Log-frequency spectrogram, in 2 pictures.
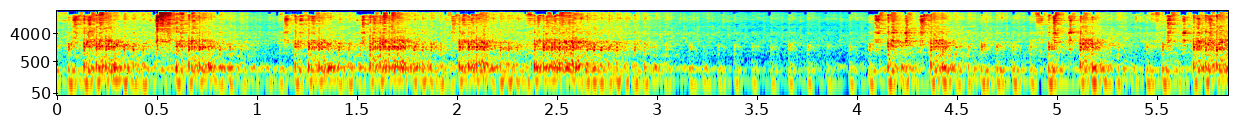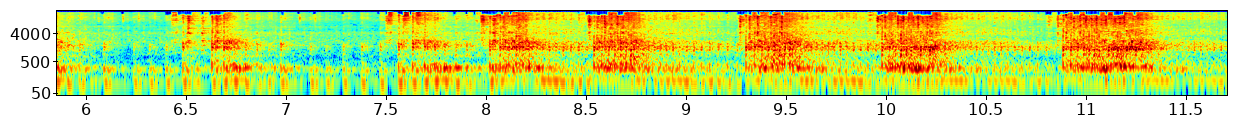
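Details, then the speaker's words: XPRO Hawk 150cc pit bike after swapping the restrictive stock airbox for a NIBBI Racing high-flow air cleaner: small single barks into life and blips through the throttle, clean and crisp, no misfire or rattle; runs healthy. "But let's fire it up, man. Let's fire it up real quick. I'll just see what it sounds like with a couple of T-pulls, man."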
